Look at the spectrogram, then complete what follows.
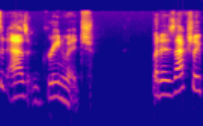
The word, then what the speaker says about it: Greenwich: observatory in greenwich just a side note greenwich is spelled g-r-e-e-n-w-i-c-h and many foreigners including americans pronounce it as greenwich but it is actually pronounced as greenwich anyways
